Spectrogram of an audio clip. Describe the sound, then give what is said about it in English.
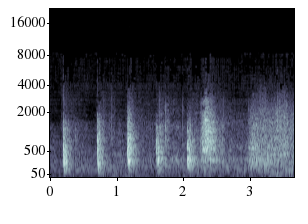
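A series of about six soft, hollow raps on an office window after dark, unevenly spaced, followed by a low rustling shuffle at the end; no one speaks. “He gave the impression of waiting for something, and when a soft rapping was heard at the window, he jumped nervously to his feet.”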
